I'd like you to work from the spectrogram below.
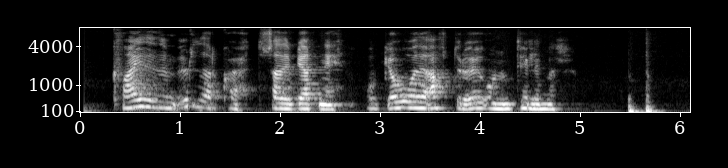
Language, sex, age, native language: Icelandic, female, 60-69, Icelandic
